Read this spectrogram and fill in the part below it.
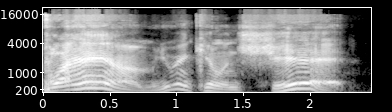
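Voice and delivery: very slow, loud, swooping, tough, "blam" stretched out. Retelling shooting an intruder who came through the window: imitating own past retort to attacker. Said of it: "And I was like".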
